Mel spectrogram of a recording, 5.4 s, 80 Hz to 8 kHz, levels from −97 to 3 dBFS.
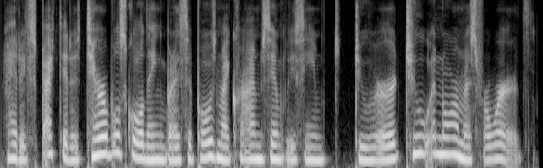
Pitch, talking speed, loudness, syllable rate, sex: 205 Hz, 210 wpm, -17 LUFS, 6.1 syllables/s, female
